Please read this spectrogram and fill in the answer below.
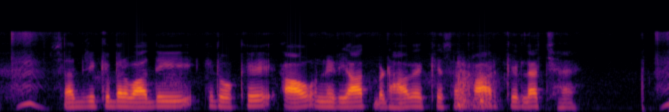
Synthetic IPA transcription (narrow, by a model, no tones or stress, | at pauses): sɐbd͡ʒikebɐɾbaːd̪iɾoːkʰeaːonɪɾjaːt̪bəɽ̤ʱaːwekesɐɾka̰ːɾkelɐt͡ʃɦɛː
